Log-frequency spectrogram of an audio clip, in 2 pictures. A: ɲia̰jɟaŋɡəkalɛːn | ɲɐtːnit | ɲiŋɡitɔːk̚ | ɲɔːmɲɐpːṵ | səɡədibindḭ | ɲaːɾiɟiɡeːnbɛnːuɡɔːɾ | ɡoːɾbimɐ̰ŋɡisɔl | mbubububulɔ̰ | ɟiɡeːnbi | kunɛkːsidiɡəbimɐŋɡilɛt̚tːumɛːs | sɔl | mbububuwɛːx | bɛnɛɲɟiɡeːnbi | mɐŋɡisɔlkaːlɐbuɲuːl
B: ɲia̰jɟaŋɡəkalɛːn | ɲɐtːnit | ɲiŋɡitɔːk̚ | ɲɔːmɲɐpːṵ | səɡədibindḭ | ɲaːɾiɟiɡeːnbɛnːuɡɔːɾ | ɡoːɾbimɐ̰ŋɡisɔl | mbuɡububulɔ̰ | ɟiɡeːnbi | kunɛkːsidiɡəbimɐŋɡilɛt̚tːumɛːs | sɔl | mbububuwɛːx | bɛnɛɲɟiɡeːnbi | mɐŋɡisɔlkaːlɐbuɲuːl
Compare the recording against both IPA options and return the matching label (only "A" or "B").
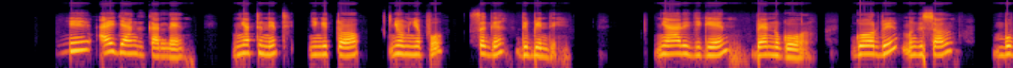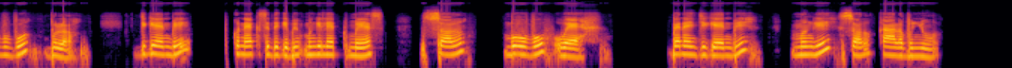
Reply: A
